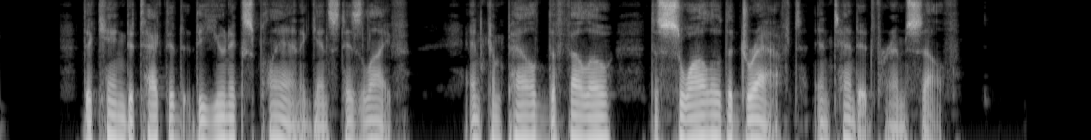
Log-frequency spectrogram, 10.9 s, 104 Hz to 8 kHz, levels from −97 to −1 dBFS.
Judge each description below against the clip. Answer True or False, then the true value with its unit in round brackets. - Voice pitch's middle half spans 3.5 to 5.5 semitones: False (2.5 semitones)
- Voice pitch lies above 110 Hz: False (100 Hz)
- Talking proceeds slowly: True (110 wpm)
